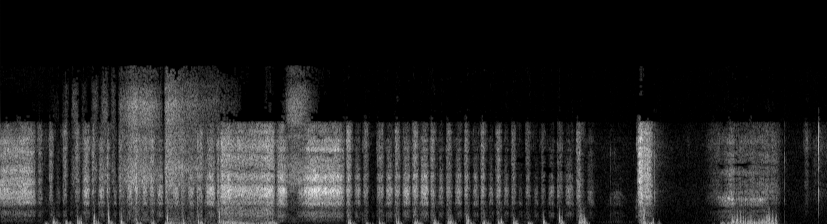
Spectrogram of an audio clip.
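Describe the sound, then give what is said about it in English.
A person imitates a dog sniffing with a long run of rapid sniffs, then a few sharper, breathier bursts near the end. “Can you sniff like a dog?”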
